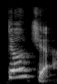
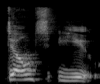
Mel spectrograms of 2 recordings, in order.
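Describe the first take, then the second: First: The word 'you' is reduced to 'ya'. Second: The word 'you' is said in full as 'you'.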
